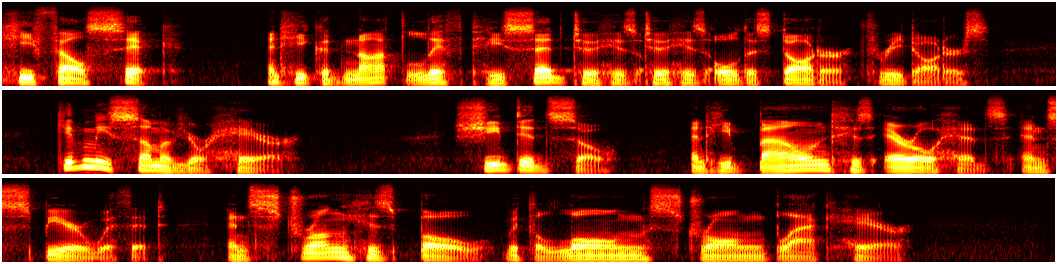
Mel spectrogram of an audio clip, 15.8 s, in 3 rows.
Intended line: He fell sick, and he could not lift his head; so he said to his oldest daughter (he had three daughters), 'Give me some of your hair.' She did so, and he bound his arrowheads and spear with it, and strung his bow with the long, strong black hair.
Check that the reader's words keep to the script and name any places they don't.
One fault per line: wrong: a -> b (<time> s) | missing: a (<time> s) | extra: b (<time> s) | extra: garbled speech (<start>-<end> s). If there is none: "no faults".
missing: his head so (2.4 s)
extra: to his (3.2 s)
missing: he had (4.3 s)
